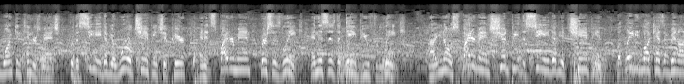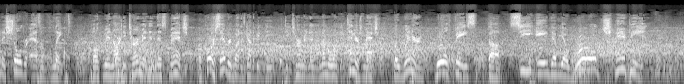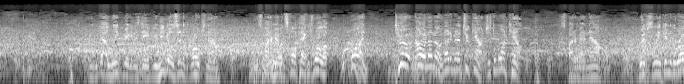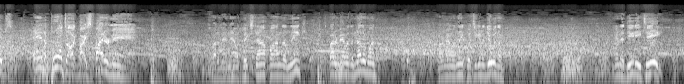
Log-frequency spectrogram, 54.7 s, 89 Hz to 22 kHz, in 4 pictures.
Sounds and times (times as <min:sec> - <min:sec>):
Speech: 0:00.0 - 0:26.8, 0:27.8 - 0:31.8, 0:32.4 - 0:38.0, 0:38.6 - 0:43.9, 0:45.2 - 0:48.6, 0:49.8 - 0:51.2, 0:53.3 - 0:54.3.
